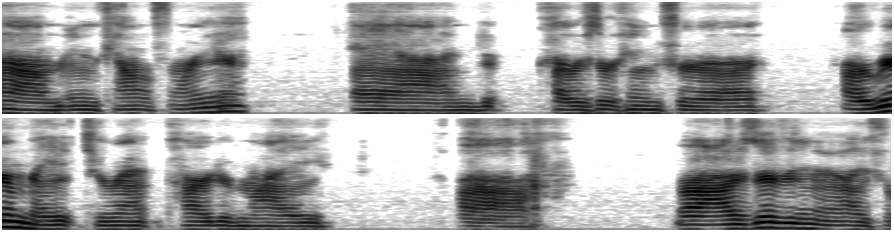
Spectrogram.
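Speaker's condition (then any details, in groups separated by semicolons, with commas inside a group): Spinal muscular atrophy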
